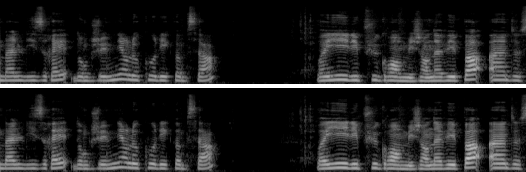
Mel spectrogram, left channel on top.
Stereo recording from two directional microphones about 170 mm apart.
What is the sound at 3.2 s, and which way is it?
Speech, 50° right (ahead or behind).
